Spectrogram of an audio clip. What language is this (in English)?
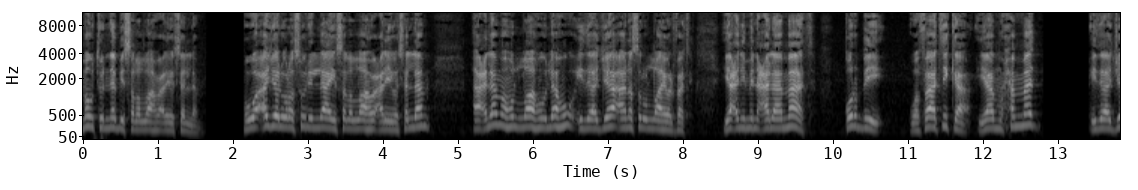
Arabic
